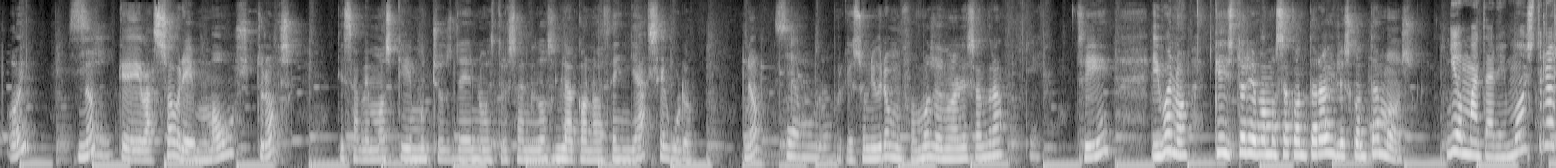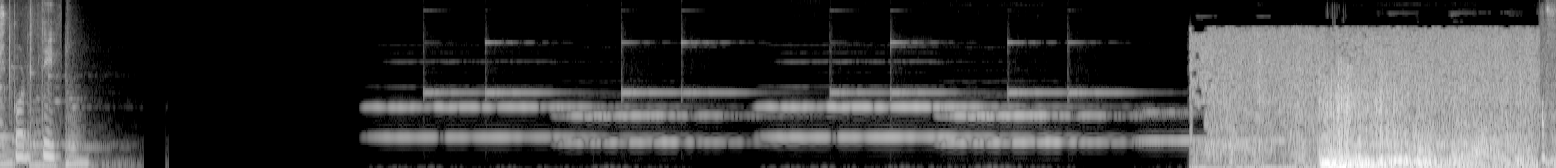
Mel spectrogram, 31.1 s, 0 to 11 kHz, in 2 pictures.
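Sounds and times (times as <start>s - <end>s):
speech: 0.1s - 16.3s
gentle chiming melody: 19.8s - 27.0s
heavy downpour of rain: 27.5s - 31.1s
deep rolling thunder: 28.4s - 31.1s.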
